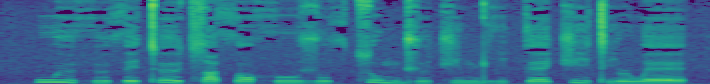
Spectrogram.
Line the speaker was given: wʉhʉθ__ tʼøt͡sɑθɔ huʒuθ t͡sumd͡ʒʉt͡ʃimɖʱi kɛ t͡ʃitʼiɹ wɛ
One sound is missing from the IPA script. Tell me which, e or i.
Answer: e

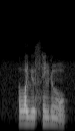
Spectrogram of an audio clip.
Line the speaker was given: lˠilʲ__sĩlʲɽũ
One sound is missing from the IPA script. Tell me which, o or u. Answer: u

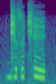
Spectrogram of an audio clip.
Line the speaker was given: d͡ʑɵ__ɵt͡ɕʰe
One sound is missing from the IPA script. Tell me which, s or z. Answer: s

